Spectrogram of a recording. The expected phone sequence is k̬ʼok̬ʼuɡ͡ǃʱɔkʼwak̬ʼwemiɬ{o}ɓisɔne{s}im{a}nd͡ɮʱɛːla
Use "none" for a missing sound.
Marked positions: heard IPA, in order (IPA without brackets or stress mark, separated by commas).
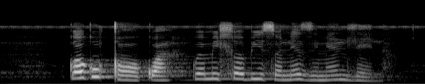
o, z, ɛ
